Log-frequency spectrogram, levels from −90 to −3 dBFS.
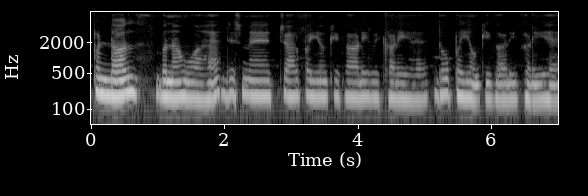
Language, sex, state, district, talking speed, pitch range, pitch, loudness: Hindi, female, Goa, North and South Goa, 155 wpm, 160-185 Hz, 175 Hz, -33 LUFS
